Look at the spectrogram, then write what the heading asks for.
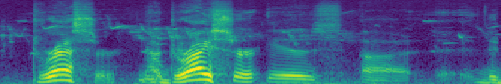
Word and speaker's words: Dresser: and I know that the now do you pronounce it dresser or dry sir dresser now dresser is uh the German and of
